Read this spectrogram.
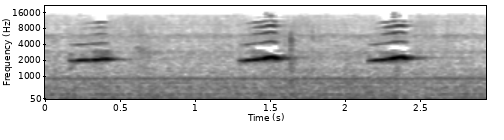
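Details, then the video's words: Three clear, rising whistles about one second apart from a female white-rumped shama, each swelling and fading, over a faint steady low hum. "TIẾNG CHÒE LỬA MÁI HÓT CHUẨN MỚI NHẤT | Copsychus malabaricus"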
